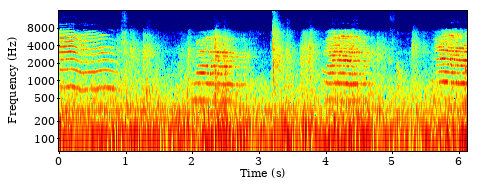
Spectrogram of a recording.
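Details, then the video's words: Playing foster kittens from two different litters tumbling in a banana bed; four or five rising-and-falling high meows follow one another a second or two apart, with light knocks and rustling between them. "Foster Kittens Play In Their New Banana Bed!"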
